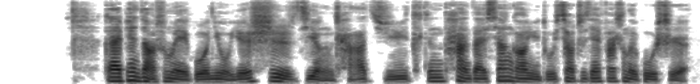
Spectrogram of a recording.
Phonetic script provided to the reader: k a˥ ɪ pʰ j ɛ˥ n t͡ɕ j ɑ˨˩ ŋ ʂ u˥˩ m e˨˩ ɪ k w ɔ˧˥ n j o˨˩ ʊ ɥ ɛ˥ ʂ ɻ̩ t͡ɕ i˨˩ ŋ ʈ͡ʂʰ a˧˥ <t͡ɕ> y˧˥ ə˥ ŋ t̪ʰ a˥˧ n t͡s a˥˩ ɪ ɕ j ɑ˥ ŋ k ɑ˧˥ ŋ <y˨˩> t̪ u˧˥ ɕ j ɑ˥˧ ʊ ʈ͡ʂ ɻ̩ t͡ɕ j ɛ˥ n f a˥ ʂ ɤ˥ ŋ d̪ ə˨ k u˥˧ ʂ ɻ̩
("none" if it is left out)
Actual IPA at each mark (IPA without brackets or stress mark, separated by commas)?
t͡ɕ, y˨˩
